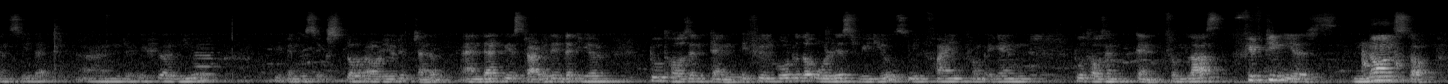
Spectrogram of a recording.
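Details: Adult male speaker; ordinary speech.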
